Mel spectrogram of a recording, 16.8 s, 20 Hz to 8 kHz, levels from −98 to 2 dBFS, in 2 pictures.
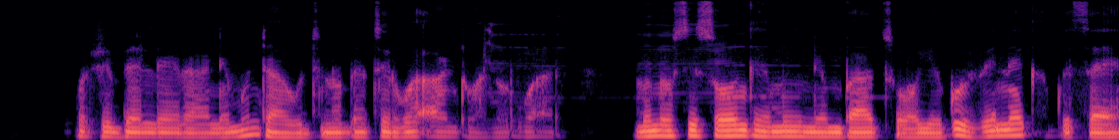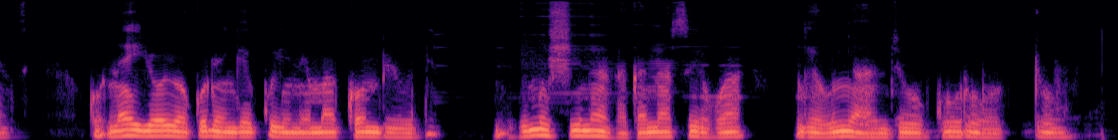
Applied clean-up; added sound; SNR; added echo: neural mask model DeepFilterNet 3.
